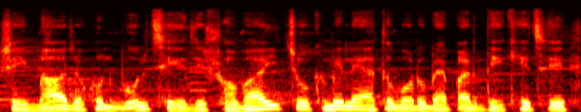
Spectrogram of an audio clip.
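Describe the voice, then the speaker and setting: A man narrates a literary story in a fairly low, warm and dark-toned voice. His delivery is measured and scripted. Light music runs underneath. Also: steady tone. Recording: music bed behind the voice.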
